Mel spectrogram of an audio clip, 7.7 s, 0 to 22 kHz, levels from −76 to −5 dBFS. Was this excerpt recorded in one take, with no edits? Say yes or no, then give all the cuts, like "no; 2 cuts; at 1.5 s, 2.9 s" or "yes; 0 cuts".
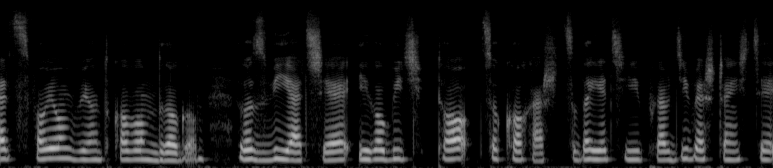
yes; 0 cuts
